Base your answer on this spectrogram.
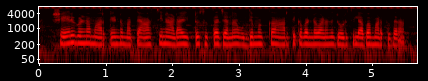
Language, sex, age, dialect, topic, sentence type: Kannada, female, 18-24, Central, banking, statement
